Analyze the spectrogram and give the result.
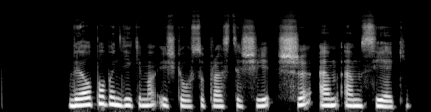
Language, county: Lithuanian, Šiauliai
